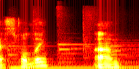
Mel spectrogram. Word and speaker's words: Swadling: I'm not good at pronouncing. Yeah, Swadling.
